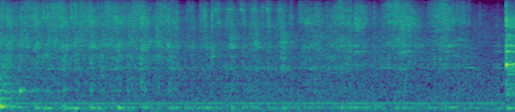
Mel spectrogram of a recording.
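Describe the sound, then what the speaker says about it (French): A utensil stirs the mini leek quiche mixture in a bowl, a steady wet swishing and scraping with a faint hum, ending in a brief clink. "on touille bien"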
